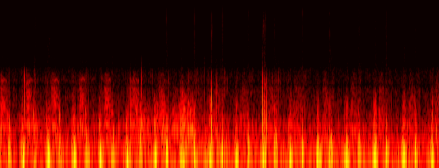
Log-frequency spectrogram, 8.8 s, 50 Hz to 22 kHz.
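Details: Phone recording of a person with a damaged heart, on a day it wasn't pumping effectively: a rapid heartbeat, about 110 a minute, with a loud blowing whoosh filling the gaps between beats, a loud heart murmur.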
